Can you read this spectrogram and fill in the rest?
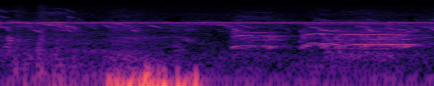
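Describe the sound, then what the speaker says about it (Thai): Domestic village chickens in a backyard pen, with a short, low clucking burst and brief fowl calls heard faintly at a distance, alongside a steady high insect-like whine and no talking. "ตัวนี้ก็จะเป็นพวกไก่บ้านคือกัน"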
